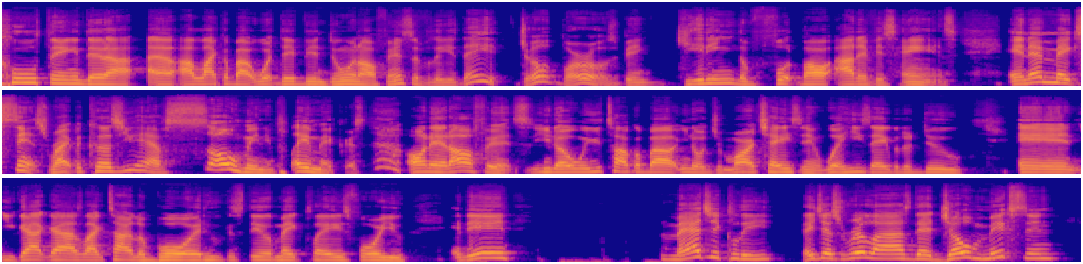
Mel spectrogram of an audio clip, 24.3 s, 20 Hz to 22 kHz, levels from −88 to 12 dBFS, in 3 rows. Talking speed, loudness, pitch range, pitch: 195 wpm, -16 LUFS, 135-185 Hz, 145 Hz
